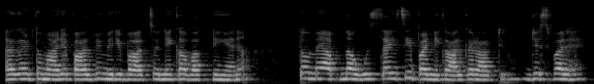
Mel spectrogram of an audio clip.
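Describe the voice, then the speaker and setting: A woman's voice: on the high side, flat delivery, lightly acted. A woman reading the part of a young wife who is indignant, ranting and sarcastic in an audiobook novel.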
